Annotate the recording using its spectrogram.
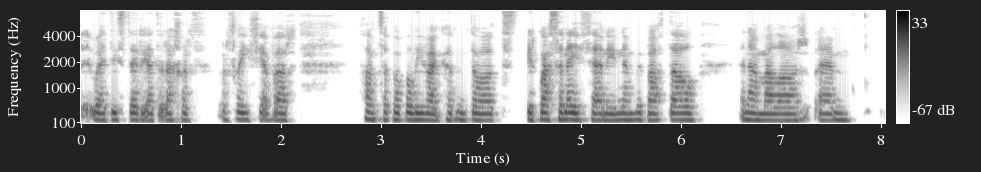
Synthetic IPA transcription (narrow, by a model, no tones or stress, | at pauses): wɛdistəɾjadʊɾaχʊrθ | ʊrθwejθjavar | pʰlˠantʰapʰɔbɔlˠɪvankʰəðəndoːd̥irɡwasaneɨθjaninəmwɨbɔd̥ɔlˠ | ənamalˠɔɾəːm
